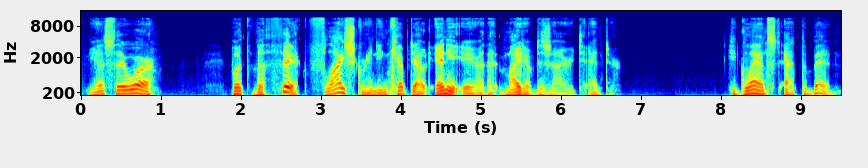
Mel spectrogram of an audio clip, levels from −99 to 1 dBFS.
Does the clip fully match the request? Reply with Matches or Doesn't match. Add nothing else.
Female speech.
Doesn't match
